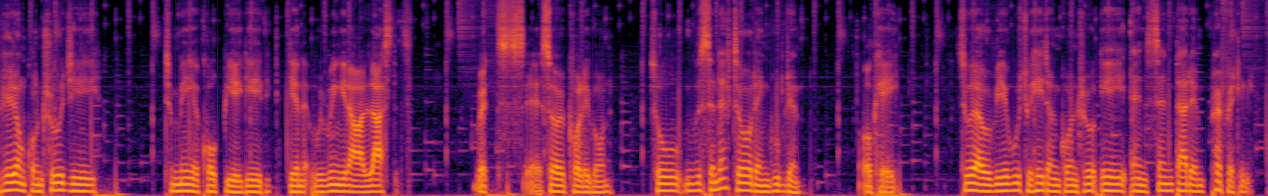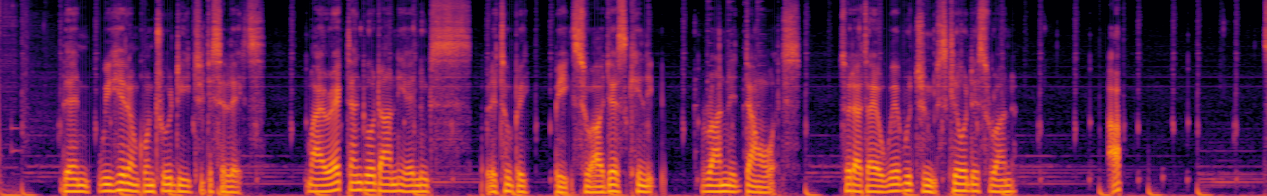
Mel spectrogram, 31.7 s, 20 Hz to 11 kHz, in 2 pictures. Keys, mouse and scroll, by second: 1.1 ctrl+j, 1.6-5.7 shift+drag, 5.7 scroll down 1, 9.2 ctrl+shift+click, 9.9 ctrl+g, 11.6 scroll down 1, 12.3 scroll up 1, 13.9 ctrl+a, 14.7 click, 18.7 ctrl+d, 19.4 scroll down 2, 20.1 scroll up 1, 21.0 click, 24.1-25.2 shift+drag, 28.5 ctrl+t, 29.9 click.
